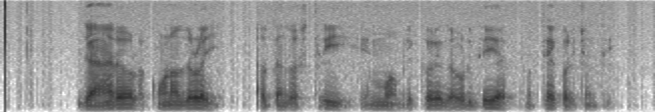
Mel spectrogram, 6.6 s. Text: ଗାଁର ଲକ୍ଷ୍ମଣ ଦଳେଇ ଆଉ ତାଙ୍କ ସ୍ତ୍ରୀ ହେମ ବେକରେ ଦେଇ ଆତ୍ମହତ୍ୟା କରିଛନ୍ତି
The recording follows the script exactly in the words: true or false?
false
